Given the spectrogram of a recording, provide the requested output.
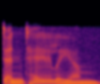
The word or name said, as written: dentalium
